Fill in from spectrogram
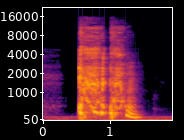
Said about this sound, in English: Again, apologize for this coughing and stuff going on. It's just craziness. It's just crazy.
